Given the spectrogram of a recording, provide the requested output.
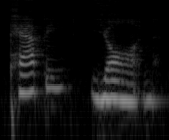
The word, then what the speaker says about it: papillon: like our neighbor's dog you say it like this papi yawn in french it means butterfly hey should i call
